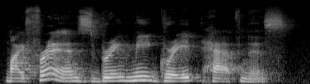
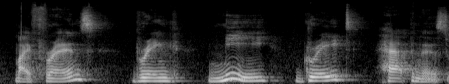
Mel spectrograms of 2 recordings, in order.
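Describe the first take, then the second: First: Slow, careful example for learners; slow model sentence. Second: Very slow, drawn-out repeat of the example; very slow repetition. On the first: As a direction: read it slowly, word by word. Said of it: "Eu posso dizer em inglês". (frase lenta para os alunos) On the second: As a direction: stretch every word of the repeat for learners. (repetição bem lenta e arrastada) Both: Shown as a demonstration.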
